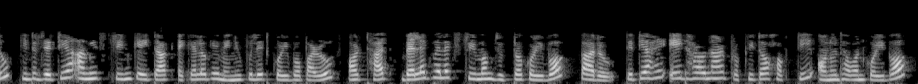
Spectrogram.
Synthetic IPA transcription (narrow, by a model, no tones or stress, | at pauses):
ʊ̃kintuzetijaʔamistɹimkejtakɛkɛlɔɡɛmenupuletkoɹibɔpaɹũɔɹtʰatbɛlɛk̚bɛlɛkstɹimɔk̚zuk̚tɔkoɹibɔpaɹutetijaɦɛʔejdʱɔɹɔnaɹpɹokɹitɔxɔk̚tiʔɔnudʱabɔnkoɹibɔ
